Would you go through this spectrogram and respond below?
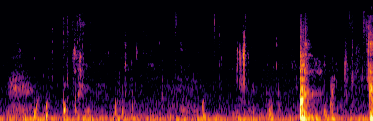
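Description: Diet Dr. Pepper soda being drunk, with soft close sips, swallows and small wet mouth sounds in an irregular rhythm, ending in a louder burst near the end, with no talking.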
